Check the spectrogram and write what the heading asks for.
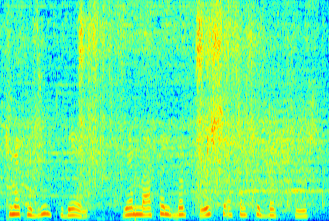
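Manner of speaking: loud, triumphant taunt; real mocking gloat. Real, not acted. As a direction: rub it in loudly. Gloating over the door.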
